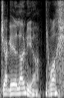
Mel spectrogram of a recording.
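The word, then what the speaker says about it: Jagiellonia: Well, mate, they drew with Jagalonia. That's actually the pronunciation.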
